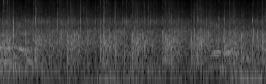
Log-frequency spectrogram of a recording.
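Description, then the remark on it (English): An audience bursts into sustained applause for God during a sermon, a dense wash of many hands clapping at once, steady and fairly loud throughout, with a few voices calling out beneath the clapping. “Give Him a hand clap.”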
